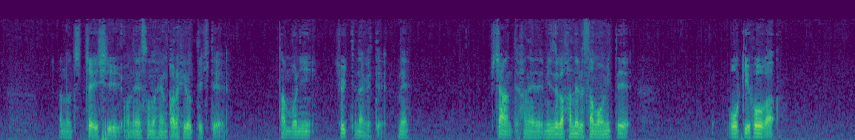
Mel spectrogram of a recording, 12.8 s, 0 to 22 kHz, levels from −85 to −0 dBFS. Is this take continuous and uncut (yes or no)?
no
